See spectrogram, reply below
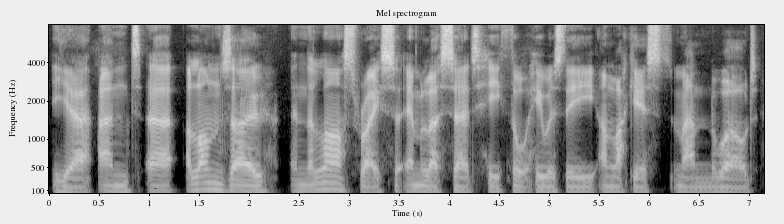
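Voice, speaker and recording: A man co-hosting a casual podcast chat, easygoing and quick to agree. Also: low-pitched, fairly even intonation, fairly bright tone, smooth, dry recording, studio quality. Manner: easygoing with short agreeing replies. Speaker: podcast co-host.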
